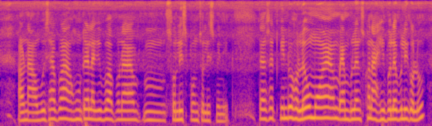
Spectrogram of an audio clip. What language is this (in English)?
Assamese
